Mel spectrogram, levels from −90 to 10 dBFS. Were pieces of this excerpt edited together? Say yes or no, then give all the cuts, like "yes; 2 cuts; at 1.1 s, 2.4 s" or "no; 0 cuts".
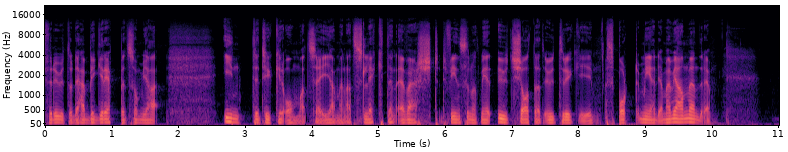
yes; 1 cut; at 8.3 s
